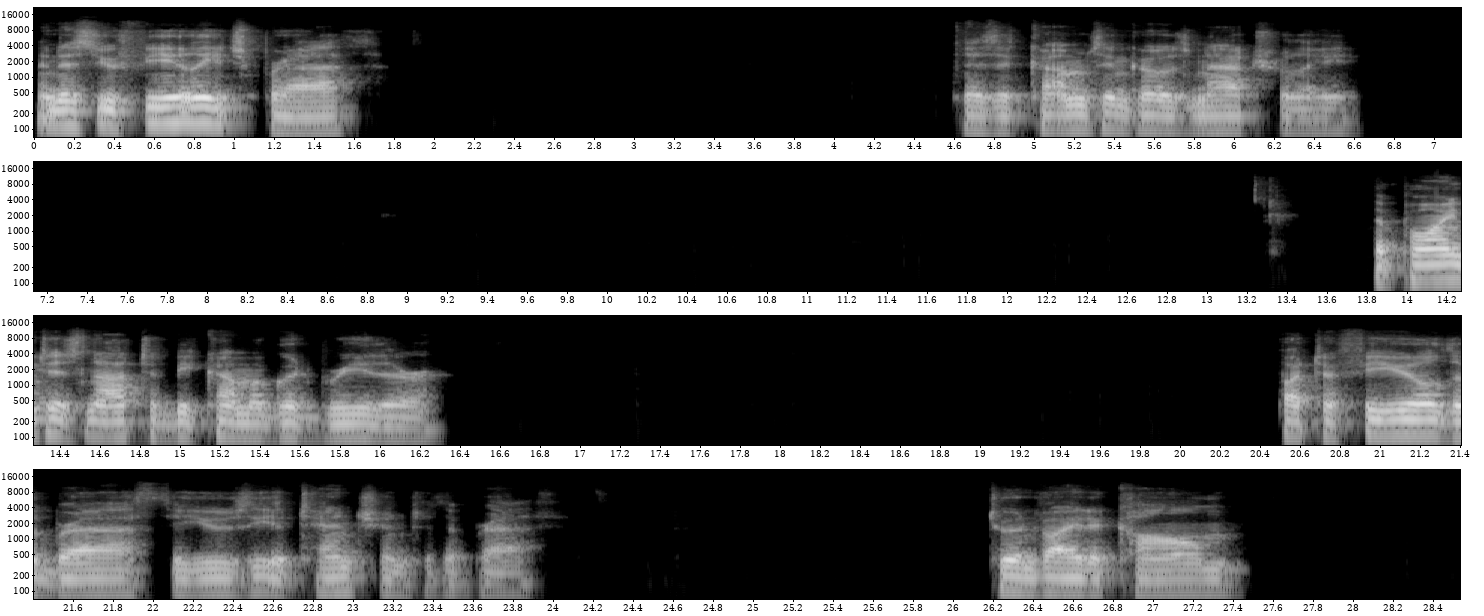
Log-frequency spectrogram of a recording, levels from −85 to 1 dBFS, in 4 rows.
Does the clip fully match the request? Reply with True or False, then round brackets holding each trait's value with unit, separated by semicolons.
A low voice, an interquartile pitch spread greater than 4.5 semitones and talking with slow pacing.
False (90 Hz; 2.7 semitones; 80 wpm)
